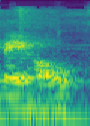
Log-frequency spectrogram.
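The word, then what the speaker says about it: 你好: So, for example, when you greet people, you say "ni hao" in Mandarin, but in Cantonese we say "nei hou."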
